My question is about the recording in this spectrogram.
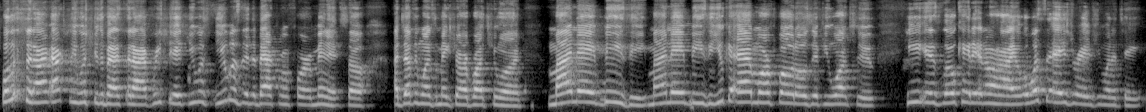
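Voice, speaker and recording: A woman's voice: sits high, a bit bright. A woman hosting a live dating show, chatting with callers and calling them sweetheart. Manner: drawn-out spelling, affectionate. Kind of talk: live-stream matchmaking chat.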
